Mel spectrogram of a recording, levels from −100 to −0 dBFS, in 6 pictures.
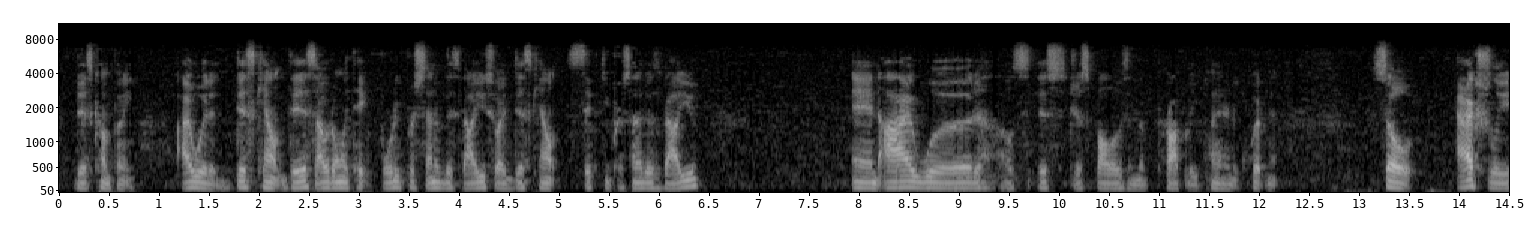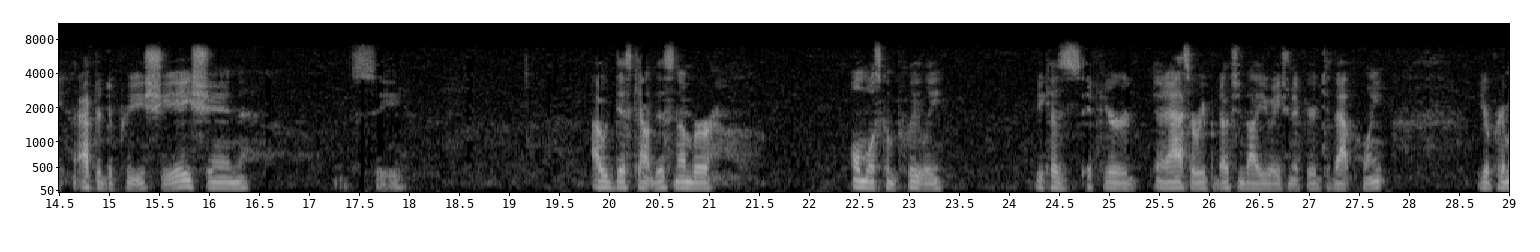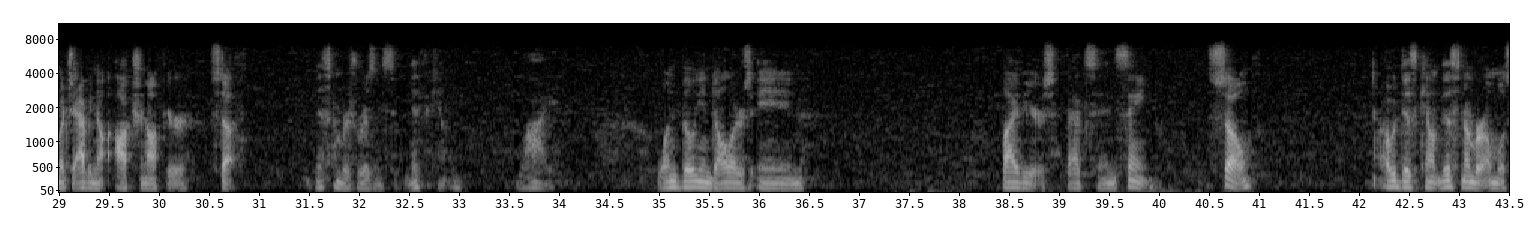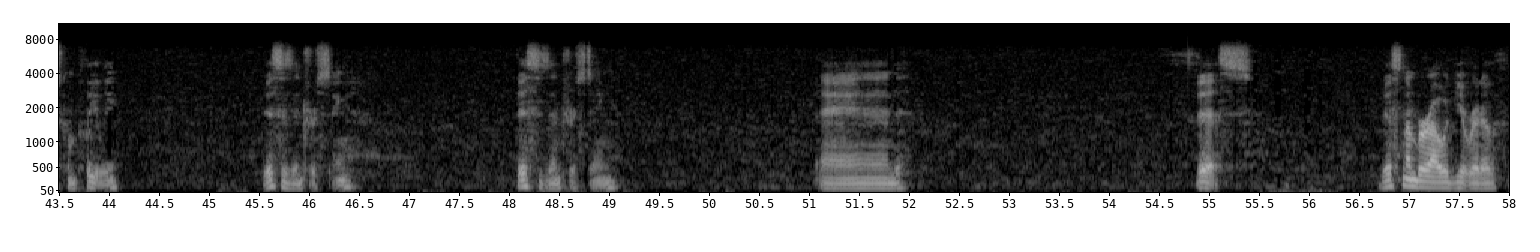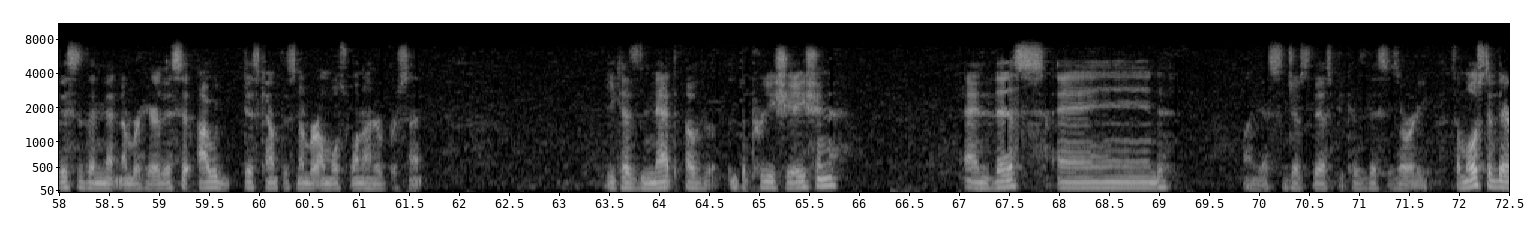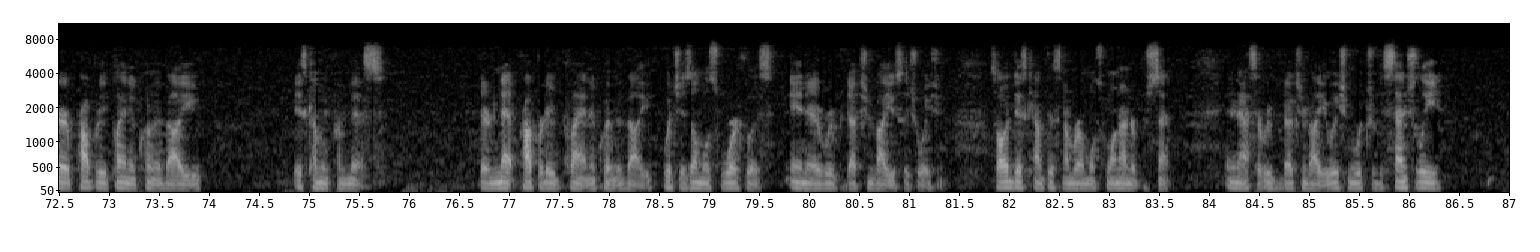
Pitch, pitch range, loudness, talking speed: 100 Hz, 95-105 Hz, -42 LUFS, 125 wpm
